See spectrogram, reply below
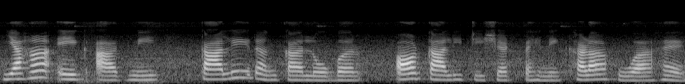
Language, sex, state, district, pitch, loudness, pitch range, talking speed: Hindi, female, Madhya Pradesh, Umaria, 215 Hz, -18 LUFS, 200-235 Hz, 130 wpm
